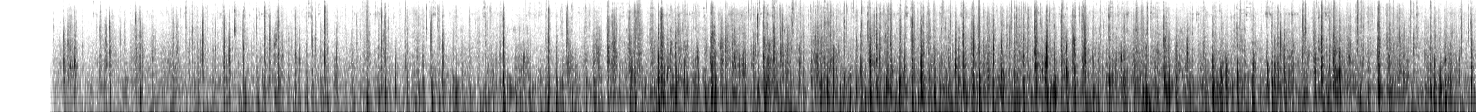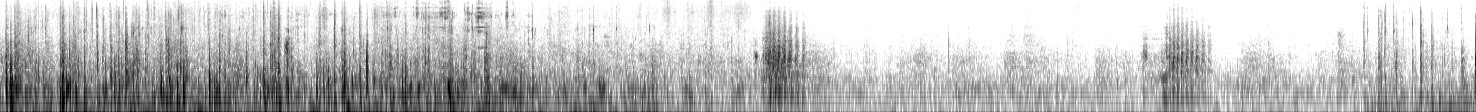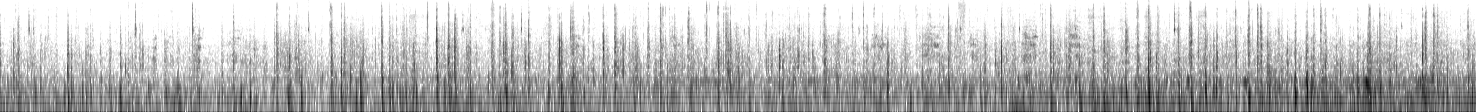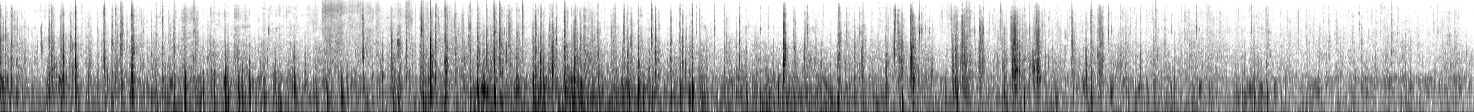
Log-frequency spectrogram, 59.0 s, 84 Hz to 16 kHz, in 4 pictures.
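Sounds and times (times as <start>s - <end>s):
two horses galloping: 0.5s - 59.0s.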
